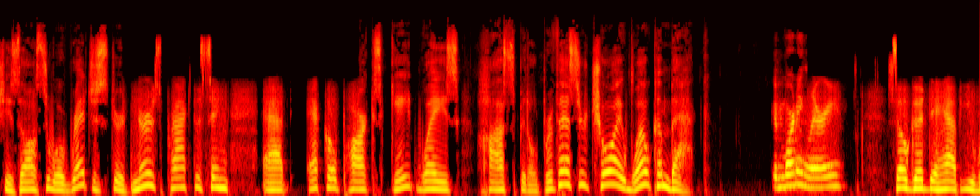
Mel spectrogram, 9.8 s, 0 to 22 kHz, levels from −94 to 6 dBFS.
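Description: After "also a", from 1.23 to 3.6 s and again from 8.08 s to the end, a Bluetooth SBC bit pool drop dulls treble and adds grit, fitting roughly 54 kbps. Unlike a hands-free profile switch, the audio stays on SBC, with the bit pool falling from 28 to 5.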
